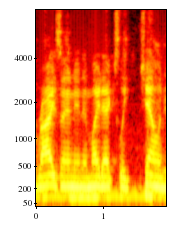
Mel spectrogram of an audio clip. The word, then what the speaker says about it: Ryzen: The AMD CPU architecture is now called Ryzen, pronounced Ryzen.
